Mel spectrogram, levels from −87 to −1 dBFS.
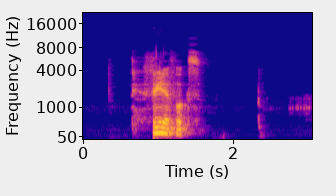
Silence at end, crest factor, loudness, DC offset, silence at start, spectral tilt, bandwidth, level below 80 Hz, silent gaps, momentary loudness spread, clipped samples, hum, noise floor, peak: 1.5 s; 20 dB; -16 LUFS; under 0.1%; 0.65 s; -6 dB/octave; 7.6 kHz; -56 dBFS; none; 22 LU; under 0.1%; none; -68 dBFS; 0 dBFS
